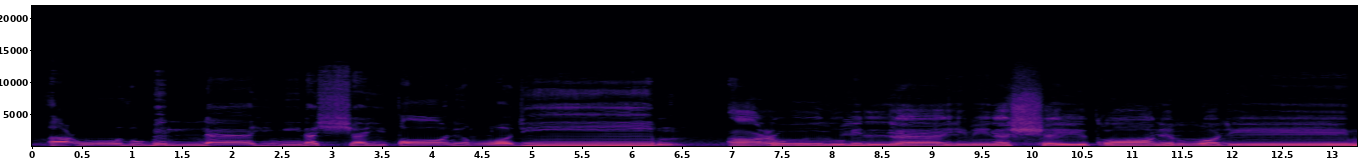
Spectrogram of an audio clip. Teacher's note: شیطان اس کلمے میں طا ہے، لہٰذا اس کو پر ادا کیا جائے گا، تو اس کا خاص خیال رکھتے ہوئے پڑھیں۔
